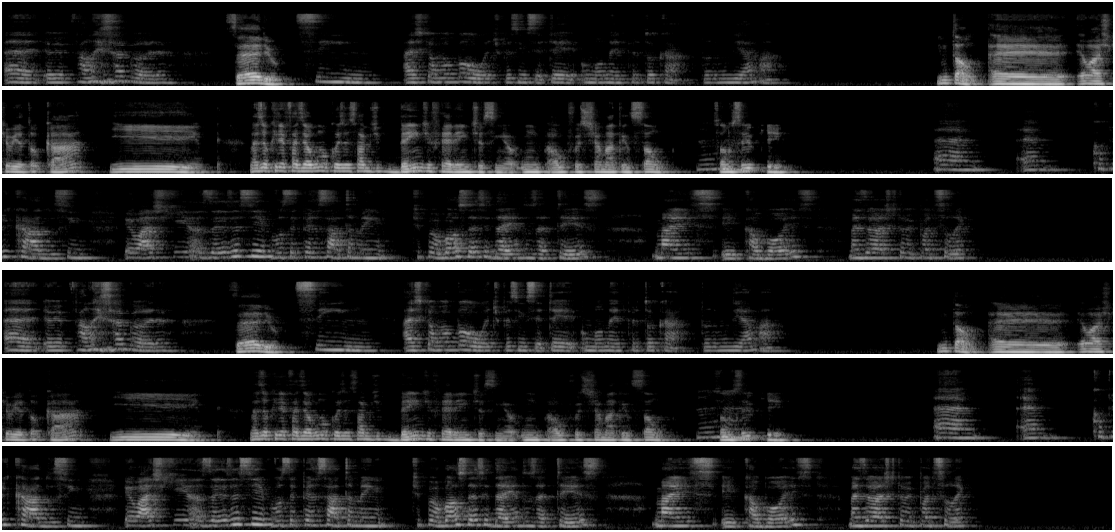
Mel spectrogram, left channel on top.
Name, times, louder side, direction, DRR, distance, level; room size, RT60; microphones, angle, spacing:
voice 1, 0.0-1.9 3.1-7.8 18.1-18.7 20.4-21.0 21.2-21.7 22.0-31.8, right 3 dB, 35° right, 1.6 m, -35 dB
voice 2, 2.3-2.9 9.3-13.2 13.6-17.8 18.3-19.0, left 4 dB, 40° left, 0.5 m, -25 dB
14.5 x 4.9 x 5.8 m
head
